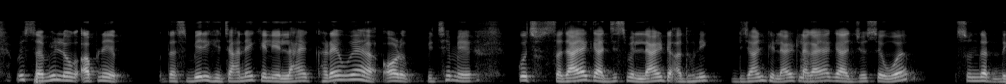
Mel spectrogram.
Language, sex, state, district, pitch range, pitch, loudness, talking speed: Hindi, male, Bihar, Sitamarhi, 150-180 Hz, 165 Hz, -28 LUFS, 185 wpm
